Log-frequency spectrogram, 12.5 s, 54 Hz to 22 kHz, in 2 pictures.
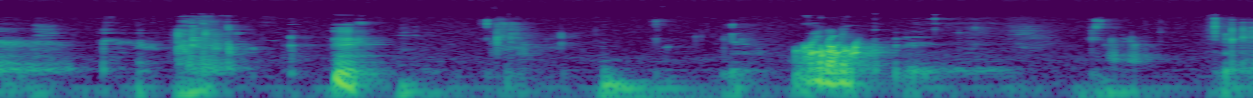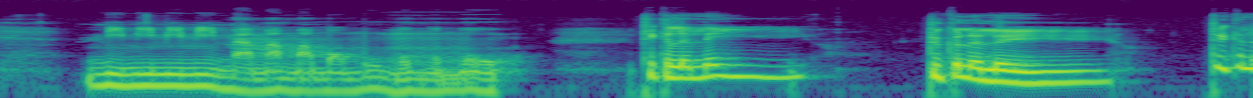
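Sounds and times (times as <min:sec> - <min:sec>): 
person sipping a drink with slurping and swallowing: 0:00.5 - 0:06.5
small mouth clicks: 0:00.7 - 0:04.5
speech: 0:06.8 - 0:08.9, 0:09.5 - 0:10.3, 0:10.9 - 0:12.5.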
